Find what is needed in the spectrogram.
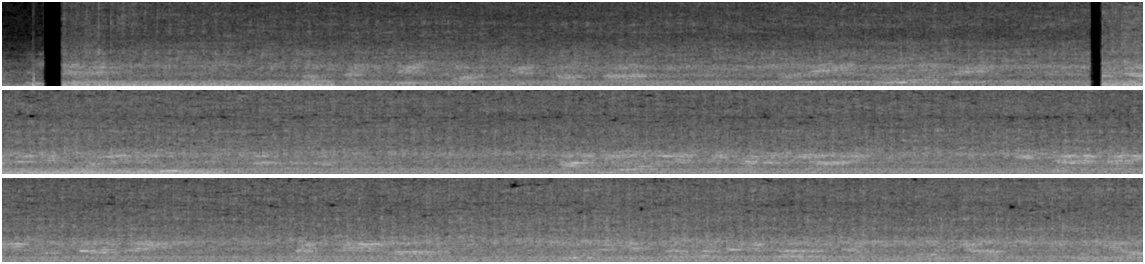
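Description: A vehicle engine idling steadily, with a voice over loudspeakers heard in the distance. The sound drops out for a moment twice.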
